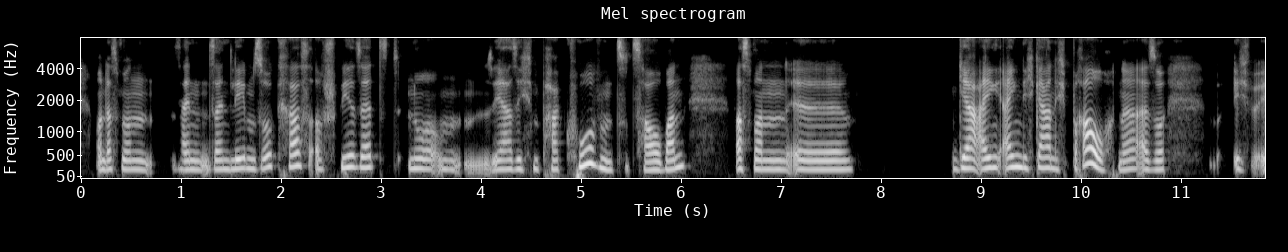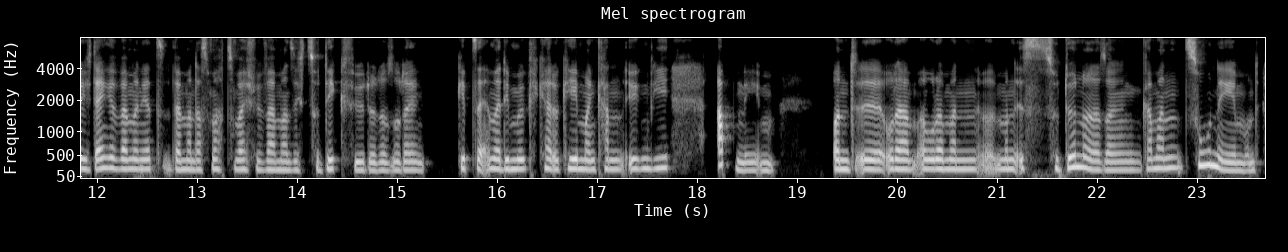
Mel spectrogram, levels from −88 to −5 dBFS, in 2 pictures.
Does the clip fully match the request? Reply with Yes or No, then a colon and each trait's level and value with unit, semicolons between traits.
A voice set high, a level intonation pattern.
Yes: high, 200 Hz; narrow, 1.9 semitones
